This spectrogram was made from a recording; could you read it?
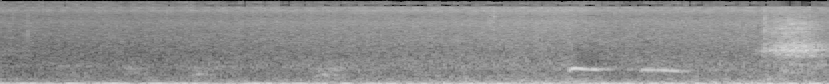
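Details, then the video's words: Southern Boobook in the hills of the Dandenong Ranges near Melbourne, Australia, just starting to call half an hour after sunset; faint soft notes early, then a clear two-note 'boo-book' hoot, with a brief noise burst at the end and low rumble. "It's also known as a mopoke because it sort of says mopoke, mopoke,"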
